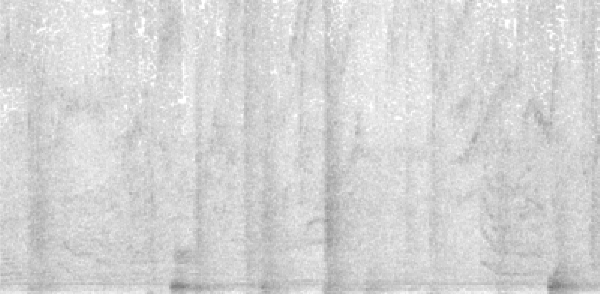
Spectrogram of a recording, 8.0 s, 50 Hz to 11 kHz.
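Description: Electric 1/10-scale 2WD short course RC trucks with 13.5-turn brushless motors running laps on an indoor dirt track, a faint motor whine rising and falling as they accelerate and brake, with a few short spoken position calls over it.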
